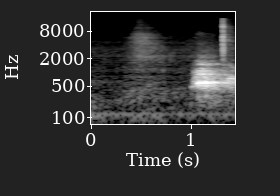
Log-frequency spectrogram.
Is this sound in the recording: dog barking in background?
yes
